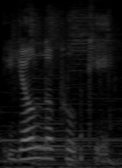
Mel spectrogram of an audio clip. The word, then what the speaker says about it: Joulupukki: So the Finnish word for Santa Claus is pronounced Joulupukki.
